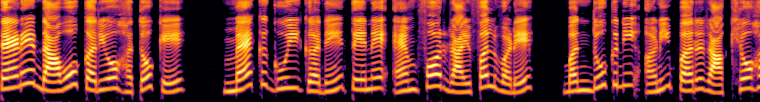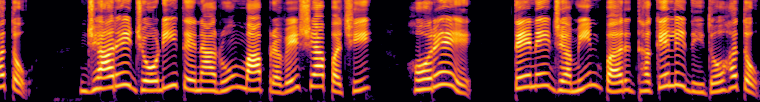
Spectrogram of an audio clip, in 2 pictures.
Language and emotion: Gujarati, neutral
